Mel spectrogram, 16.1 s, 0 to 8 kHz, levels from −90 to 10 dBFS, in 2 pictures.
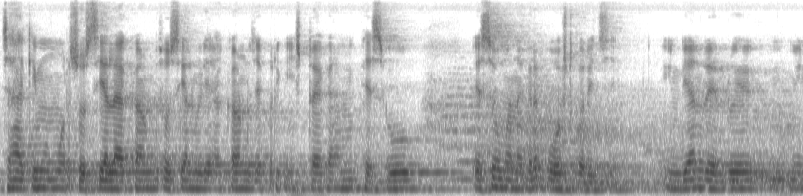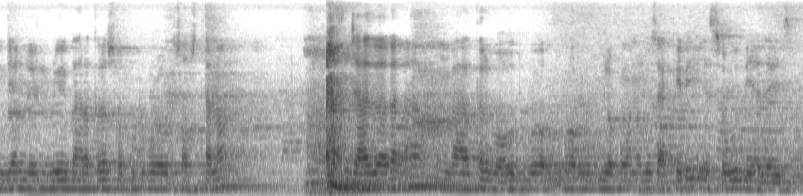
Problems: constant background noise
